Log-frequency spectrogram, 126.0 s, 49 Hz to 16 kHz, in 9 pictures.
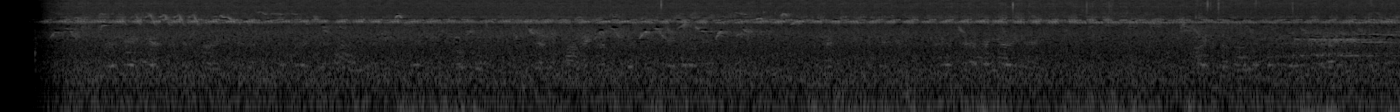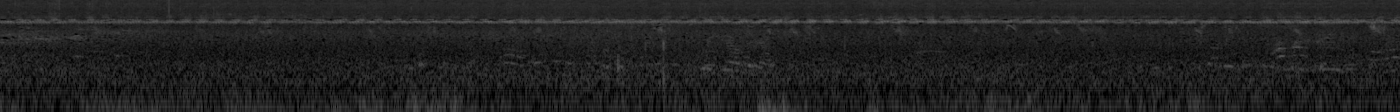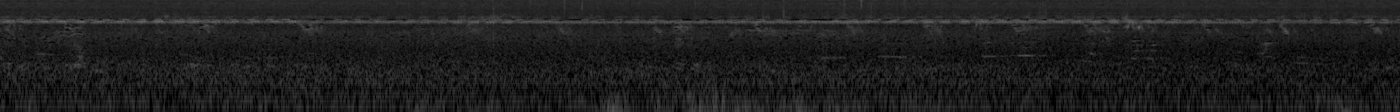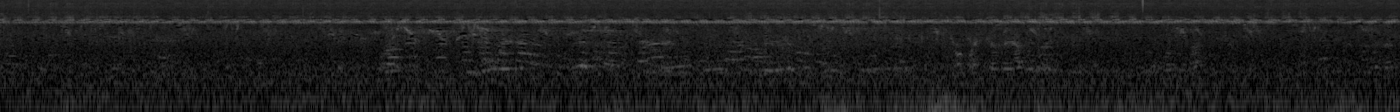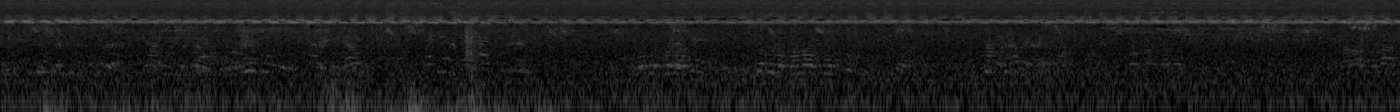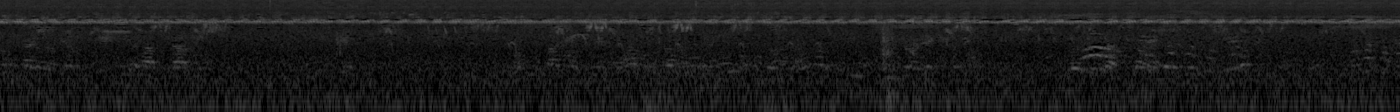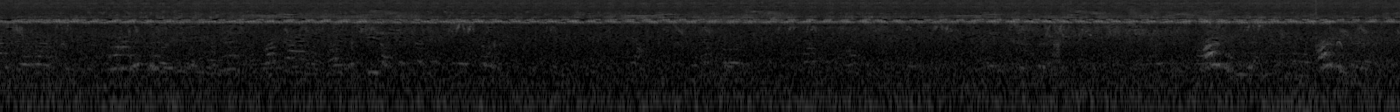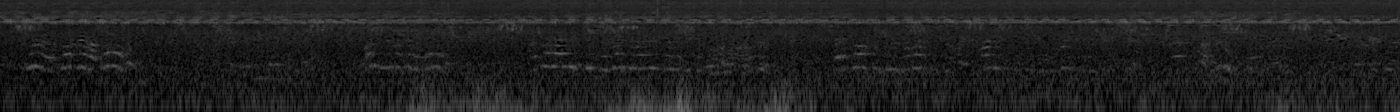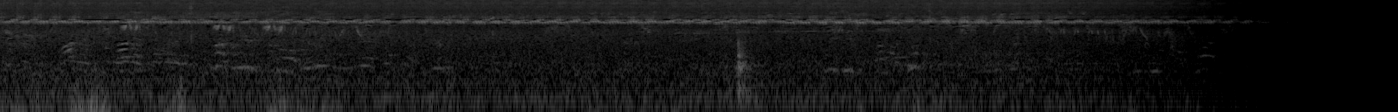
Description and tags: Urgueira Centrodaaldeia02 48kH24
This is a field-recording in a village of 12 inhabitants, called Urgueira, belonging to the municipality of Águeda near the Serra do Caramulo in Portugal.
birds, field-recording, insects, nature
